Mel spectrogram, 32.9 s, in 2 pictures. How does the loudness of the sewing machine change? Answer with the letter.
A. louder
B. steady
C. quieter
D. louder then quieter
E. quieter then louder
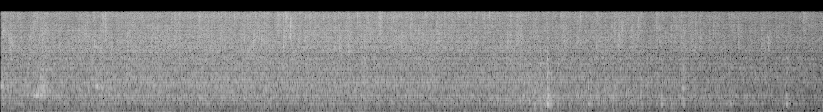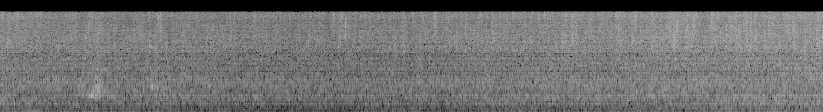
C.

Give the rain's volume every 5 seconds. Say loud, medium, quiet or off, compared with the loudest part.
loud, loud, medium, medium, quiet, medium, medium.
